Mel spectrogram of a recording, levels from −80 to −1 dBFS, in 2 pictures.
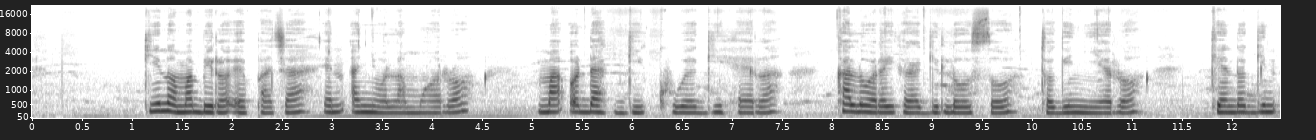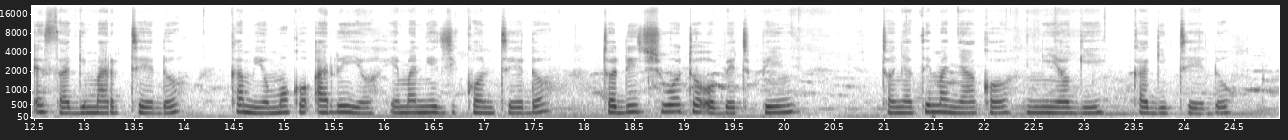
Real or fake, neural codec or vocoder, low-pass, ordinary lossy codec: real; none; none; none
